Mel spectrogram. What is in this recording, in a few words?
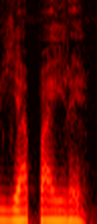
"apai", to run, wamesa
